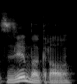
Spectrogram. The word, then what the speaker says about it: Silbergrau: On place number 3, with currently 19 votes, we have the submission from Silbergrau. Why do I pronounce this like I'm not German? It's called Silbergrau.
